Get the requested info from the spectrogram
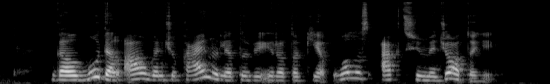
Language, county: Lithuanian, Vilnius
